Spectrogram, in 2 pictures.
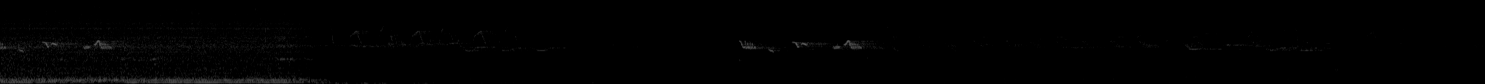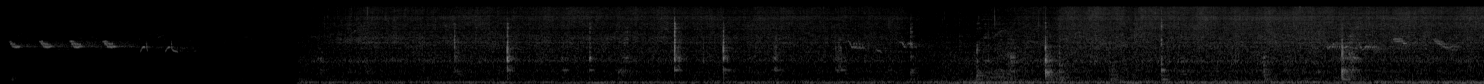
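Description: Sliced onions and tomatoes sizzling in oil in a nonstick pot. About three seconds in, the frying sound drops away into a quieter stretch of about fifteen seconds with faint high chirps. Then the sizzling returns, louder, with clicks and scrapes from a spoon stirring the spiced onion-tomato mix against the pot.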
